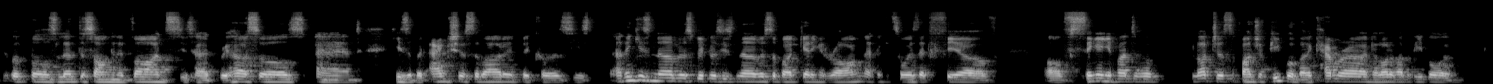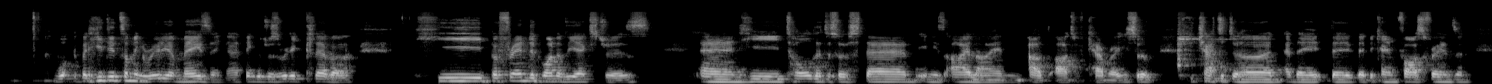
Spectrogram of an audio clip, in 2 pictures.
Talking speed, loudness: 210 wpm, -24 LUFS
